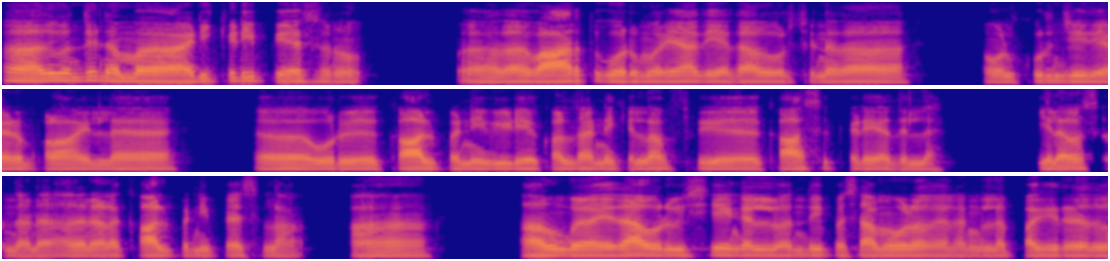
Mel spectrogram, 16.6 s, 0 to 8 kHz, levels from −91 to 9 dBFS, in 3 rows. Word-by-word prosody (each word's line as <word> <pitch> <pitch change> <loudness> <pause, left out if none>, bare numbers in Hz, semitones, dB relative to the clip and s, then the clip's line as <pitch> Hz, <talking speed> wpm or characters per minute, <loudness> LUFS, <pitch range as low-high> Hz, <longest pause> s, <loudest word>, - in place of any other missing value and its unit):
அ 155 - -4
அது 140 - +5
வந்து 150 +3 -1
நம்ம 130 - +2 0.2
அடிக்கடி 130 +6 0
பேசணும். 125 -5 -1 0.6
அதாவது 115 +3 +2
வாரத்துக்கு 125 +2 +4
1 115 - -2
முறையாவது 120 +1 +2
ஏதாவது 115 +1 +1
ஒரு 110 - -8
சின்னதா, 110 +1 -1 0.6
அவங்களுக்கு 105 0 -5
குறுஞ்செய்தி 120 -1 -1
அனுப்பலாம். 105 0 0
இல்ல, 100 +1 -3 0.8
அ - - 0 0.3
ஒரு 105 0 -1 0.2
கால் 110 -1 +5
பண்ணி, 110 0 -2
வீடியோ 110 +1 0
கால் 110 0 -1
தான் 115 - +1
இன்னைக்கெல்லாம் 110 0 -2
ஃப்ரீ 115 - -6 0.3
காசுக்கு 115 +1 -1
கிடையாதுல்ல. 95 -2 -3 0.6
இலவசம் 115 -2 -1
தானே. 95 0 -2
அதனால 105 +2 +1
கால் 115 -1 +2
பண்ணி 110 -1 -5
பேசலாம். 100 -1 -5 0.3
ஆ. - - 0 0.8
அவங்க 120 +1 +4 0.2
ஏதாவது 130 +2 +6
ஒரு 120 - 0
விஷயங்கள் 125 +1 +1
வந்து 115 +1 -3
இப்ப 115 - -7
சமூக 115 +3 +2
வலைதளங்கள்ல 110 -2 -1
பகிர்து 115 0 0
115 Hz, 160 wpm, -22 LUFS, 110-120 Hz, 0.8 s, ஏதாவது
